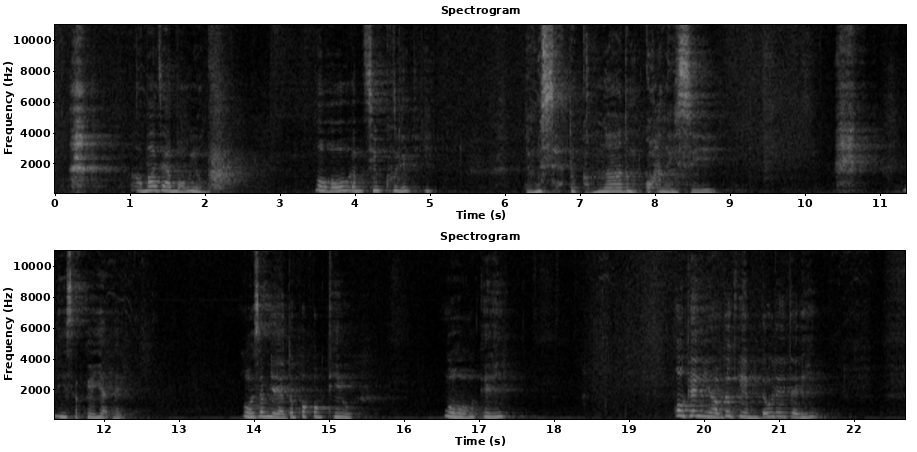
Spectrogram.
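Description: A middle-aged woman speaks while sobbing up close.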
